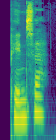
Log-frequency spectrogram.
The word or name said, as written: pensum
